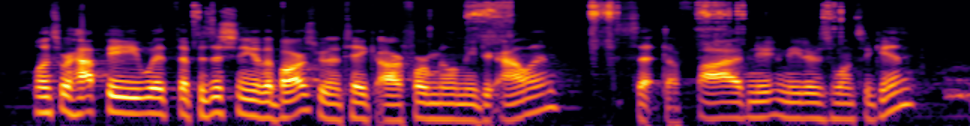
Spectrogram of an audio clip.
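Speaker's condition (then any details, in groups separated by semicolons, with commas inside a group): No condition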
